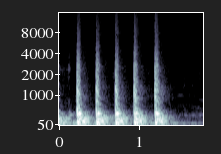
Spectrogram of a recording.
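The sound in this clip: Knocking on a classroom door: five firm, evenly spaced knocks in quick succession, with no voices.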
